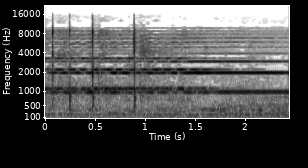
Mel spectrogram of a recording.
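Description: The start of a song's backing track over the hall speakers: a high held synth chord sounding steadily, with a few sharp clicks in the first second.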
